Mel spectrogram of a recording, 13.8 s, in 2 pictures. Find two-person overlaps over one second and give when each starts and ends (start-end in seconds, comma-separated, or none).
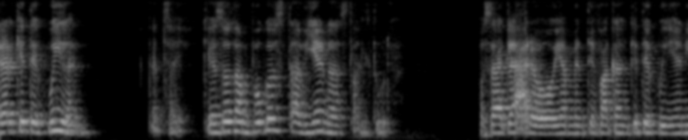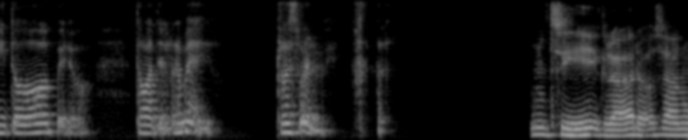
none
